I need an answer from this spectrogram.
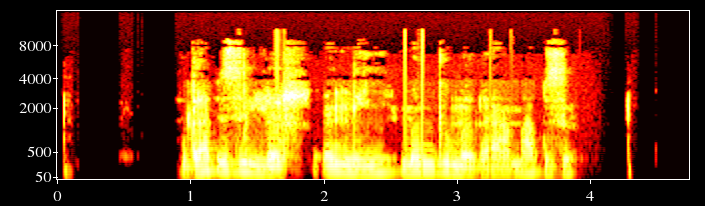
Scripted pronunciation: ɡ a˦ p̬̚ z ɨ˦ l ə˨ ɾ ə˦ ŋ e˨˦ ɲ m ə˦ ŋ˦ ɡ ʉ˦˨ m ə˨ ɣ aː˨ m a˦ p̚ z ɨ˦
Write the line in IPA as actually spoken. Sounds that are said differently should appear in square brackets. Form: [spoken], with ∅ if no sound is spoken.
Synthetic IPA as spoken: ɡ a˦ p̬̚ z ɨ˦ l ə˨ ɾ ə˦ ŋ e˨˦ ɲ m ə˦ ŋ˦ ɡ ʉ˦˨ m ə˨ ɣ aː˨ m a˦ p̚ z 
